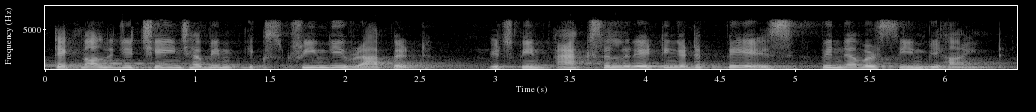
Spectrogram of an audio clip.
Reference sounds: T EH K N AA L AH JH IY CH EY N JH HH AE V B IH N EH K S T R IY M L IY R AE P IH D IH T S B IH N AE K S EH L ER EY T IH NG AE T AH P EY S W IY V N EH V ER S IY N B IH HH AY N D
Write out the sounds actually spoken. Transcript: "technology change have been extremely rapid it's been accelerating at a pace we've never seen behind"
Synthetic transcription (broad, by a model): T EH K N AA L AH JH IY CH EY N JH HH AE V B IH N EH K S T R IY M L IY R AE P IH D IH T S B IH N AE K S EH L ER EY T IH NG AE T AH P EY S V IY N EH V ER S IY N B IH HH AY N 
